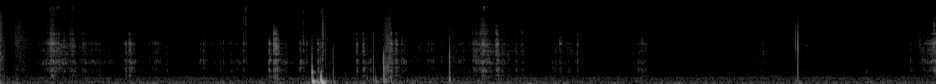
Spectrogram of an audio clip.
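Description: Handling noise from a smartphone close to its microphone: fingers tapping and rubbing on the touchscreen and case, scattered clicks and short scrapes, with one heavier knock about three seconds in.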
